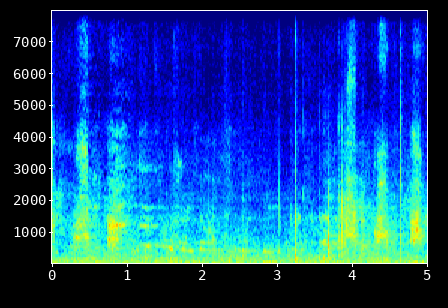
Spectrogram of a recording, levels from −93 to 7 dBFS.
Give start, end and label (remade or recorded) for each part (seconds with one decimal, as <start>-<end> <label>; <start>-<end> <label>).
0.0-5.0 remade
